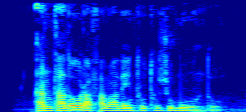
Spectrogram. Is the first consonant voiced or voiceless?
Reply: voiced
